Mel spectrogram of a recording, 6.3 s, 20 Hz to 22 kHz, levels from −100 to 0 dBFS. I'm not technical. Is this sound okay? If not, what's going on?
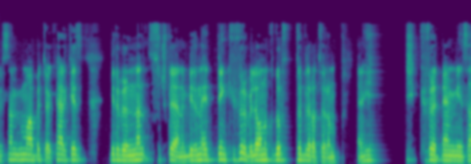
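No. There are two kinds of hiccup in this speech.

At 2.86 s there is a short stall from a late packet. One piece of the call arrived a little late, so the receiving side held the last sound for about 38 ms, just under 0.04 s, until it showed up. Nothing is lost. You hear a brief smear or slight buzz rather than a gap, and the speech then carries on slightly later than before.

At 3.80 to 3.97 s and again at 4.94 to 5.44 s there is a call audio freeze, likely from the connection holding up a run of packets. Each one starts like the stall, with the last sound dragging into a fading buzz. Unlike the stall, it lasts long enough to die away. The first ends in about 50 ms of silence, and the longer second one in about 280 ms. The speech then resumes where it stopped, with no words missing, only delayed.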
